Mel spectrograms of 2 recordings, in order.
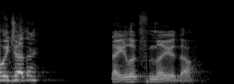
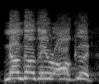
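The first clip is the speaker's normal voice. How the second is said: eager, louder and higher protest; mock defensive reassurance; 8 semitones higher, 6 dB louder than usual. Speaker mocks an uneasy attendee with a higher, louder protest. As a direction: play an uneasy audience member rushing to say all were good. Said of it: "this uncomfortableness of".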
